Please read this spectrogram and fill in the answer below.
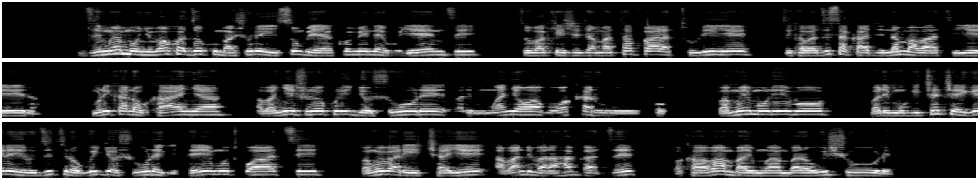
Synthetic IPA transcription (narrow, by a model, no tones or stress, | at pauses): zimŋe̞muɲumakwazo̞kumaʃuːɾe̞jisuːmbujejako̞miːne̞βuje̞ːnzi | z̥uːβakiʃ̬id͡ʒamatafaɾatʰuɾije̞ | z̥ikaβazisakad͡ʒenamaβaːtije̞ːɾa | muɾikano̞kaːɲaː | βaɲe̞ʃuːɾejokuɾiːɾɟo̞ʃuːɾe̞βaɾimumŋaːɲawaːβo̞wakaɾuhuːkʰo̞ | βamŋe̞muɾiβo̞ | βaɾimuɡit͡ʃe̞t͡ʃe̞ːɡe̞ɾejeɾuzitiɾo̞ɡwiːɾɟo̞ʃuːɾe̞ɡite̞ːje̞mutwaːt͡si | βamŋe̞βaɾiːt͡ʃaje̞aβaːndiβaɾaɦaɡaze̞ | βakaβaβaːmbajumŋaːmbaɾowiʃuːɾe̞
